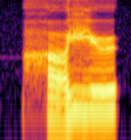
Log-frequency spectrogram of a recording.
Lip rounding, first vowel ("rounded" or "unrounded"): unrounded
